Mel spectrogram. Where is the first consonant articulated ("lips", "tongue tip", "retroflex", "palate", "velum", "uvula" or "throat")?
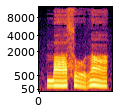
lips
